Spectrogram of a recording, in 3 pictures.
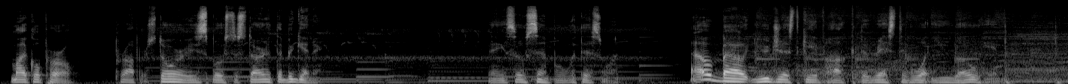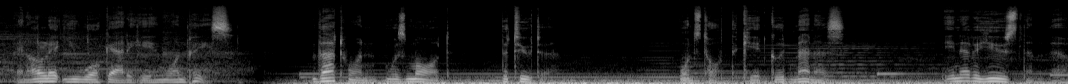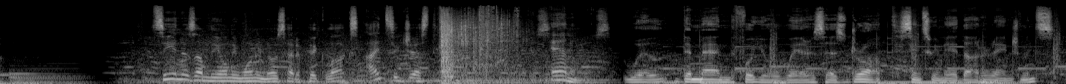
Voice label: Animation VO

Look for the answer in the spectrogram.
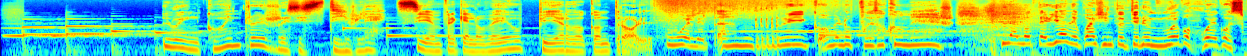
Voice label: Spanish

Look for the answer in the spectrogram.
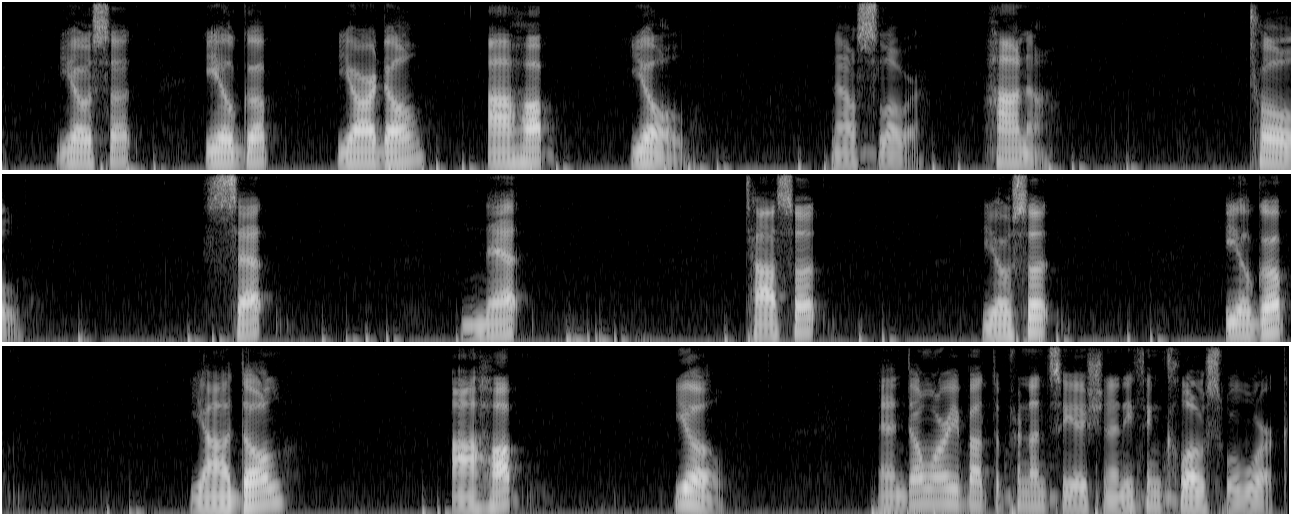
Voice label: Numbers In Korean

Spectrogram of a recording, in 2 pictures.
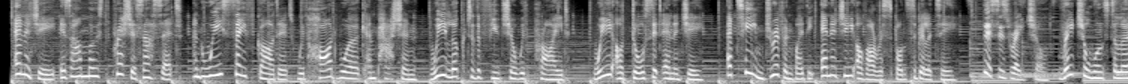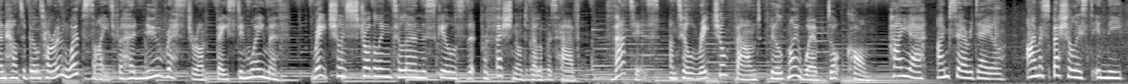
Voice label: corporate showreel

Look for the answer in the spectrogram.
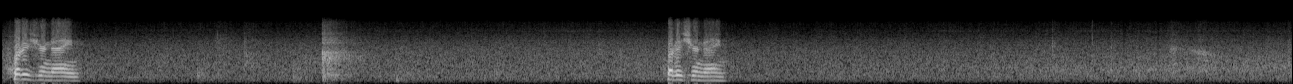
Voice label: saloon evp

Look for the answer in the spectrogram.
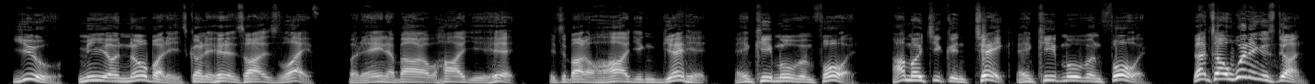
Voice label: STREET SPEECH; ROCKY

